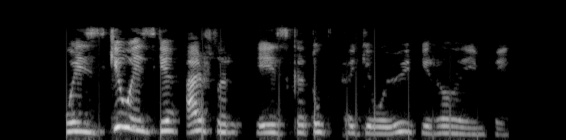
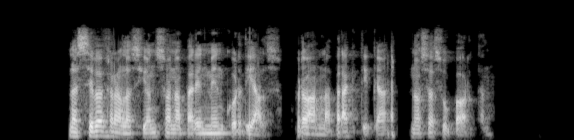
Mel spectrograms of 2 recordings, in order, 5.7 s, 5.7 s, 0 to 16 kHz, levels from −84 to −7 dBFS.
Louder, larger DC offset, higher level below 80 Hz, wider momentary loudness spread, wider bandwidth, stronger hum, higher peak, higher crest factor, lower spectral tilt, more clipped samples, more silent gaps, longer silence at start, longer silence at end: second, -30 LUFS vs -20 LUFS; neither; second, -68 dBFS vs -56 dBFS; first, 16 LU vs 7 LU; about the same, 8 kHz vs 7.8 kHz; neither; second, -10 dBFS vs -2 dBFS; about the same, 22 dB vs 20 dB; second, -3 dB/octave vs -4.5 dB/octave; neither; second, none vs 2.84-2.89 s, 3.98-4.07 s; about the same, 0.65 s vs 0.7 s; second, 0.6 s vs 0.85 s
